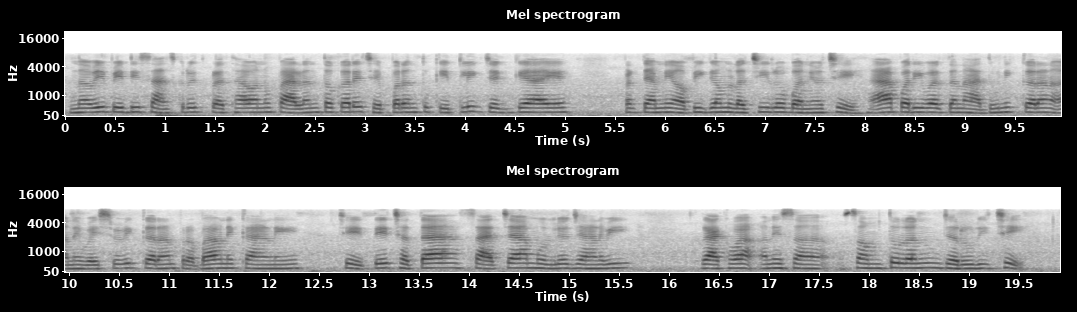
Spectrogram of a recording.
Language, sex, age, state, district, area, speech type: Gujarati, female, 30-45, Gujarat, Kheda, rural, spontaneous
